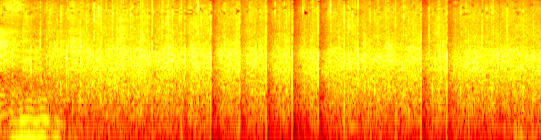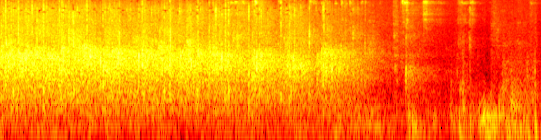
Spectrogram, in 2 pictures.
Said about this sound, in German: Danke für den Applaus. Ich nehme das stellvertretend für das ganze Team und auch für unsere super Hosts des Infrastructure Reviews entgegen.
